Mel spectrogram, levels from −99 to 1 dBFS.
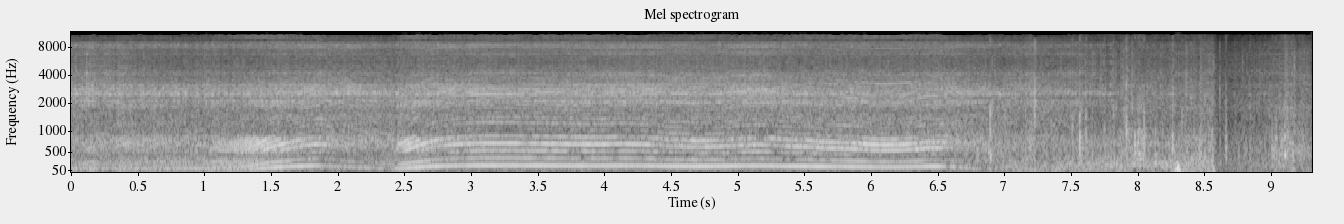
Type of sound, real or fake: real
